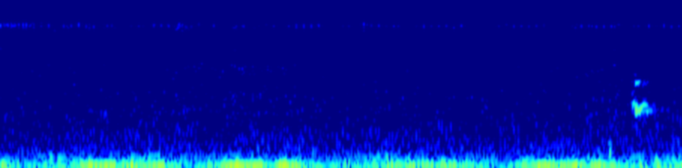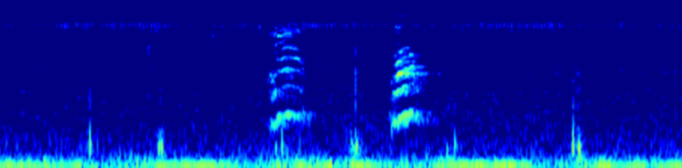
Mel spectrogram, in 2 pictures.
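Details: Foster kittens wandering and discovering a new house indoors; two short, high, thin mews come close together late on, amid scattered soft taps and clicks over a steady low hum.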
